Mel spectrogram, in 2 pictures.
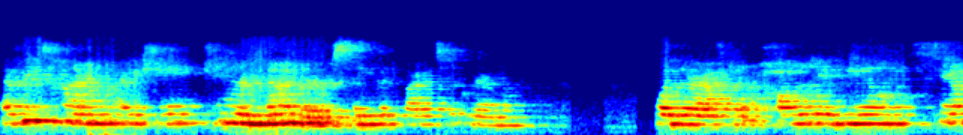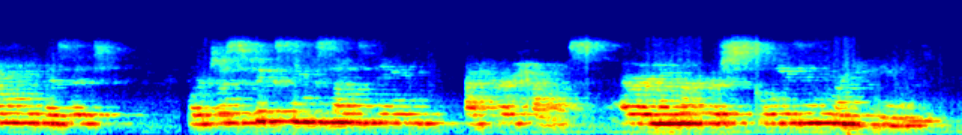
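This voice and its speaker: A middle-aged woman reading family tributes at a funeral in a halting, informal way. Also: high voice, steady tone. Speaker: granddaughter speaking for her family. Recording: echoey room, distant muffled mic, faint noise.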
